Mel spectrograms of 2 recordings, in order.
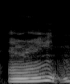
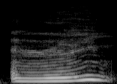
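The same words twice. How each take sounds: First: Said in the usual way. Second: High, loud, stretched-out put-on voice; exaggerated drawn-out sign-off. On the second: Speaker clowning at the sign-off, exaggerated drawn-out voice. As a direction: draw it right out, high and loud.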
